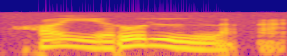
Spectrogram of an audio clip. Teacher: Jadi bukan khairun laka, tapi run tanwinnya dihilangkan dimasukkan ke suara lam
